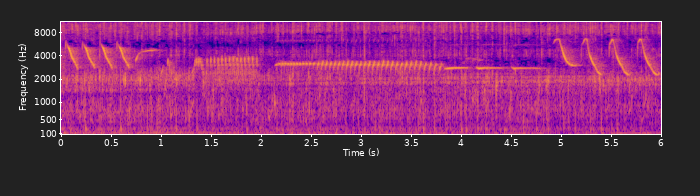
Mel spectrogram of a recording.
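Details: Canary song for prompting silent canaries to sing: quick falling whistles, a buzzy trill, a long even high rattle fading into a thin trill, then loud slurred downward sweeps at the end.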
